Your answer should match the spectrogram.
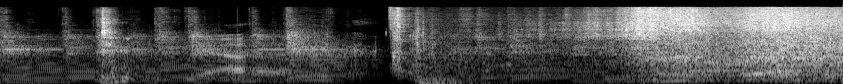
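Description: A Corvette's engine revs while being driven hard, a throaty roar that drops off briefly mid-run before climbing back and growing louder toward the end.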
